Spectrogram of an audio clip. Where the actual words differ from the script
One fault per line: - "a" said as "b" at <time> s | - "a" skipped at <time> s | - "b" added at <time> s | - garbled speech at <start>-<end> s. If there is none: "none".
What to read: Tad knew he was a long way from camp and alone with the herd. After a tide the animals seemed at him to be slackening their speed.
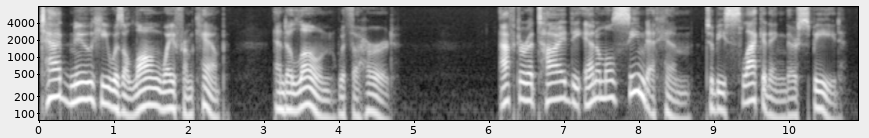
none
